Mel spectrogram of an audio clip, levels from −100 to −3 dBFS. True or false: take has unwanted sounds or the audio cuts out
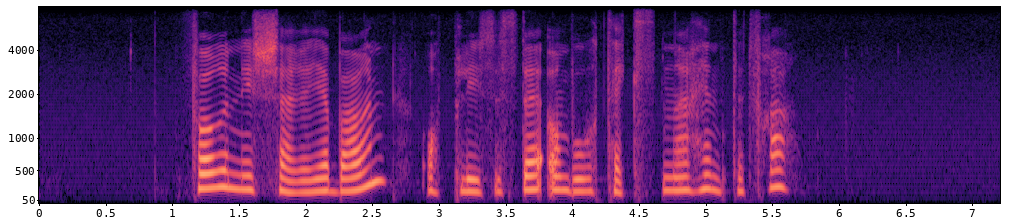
false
